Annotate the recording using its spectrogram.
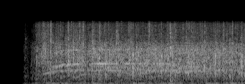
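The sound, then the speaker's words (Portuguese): Sustained applause from an auditorium audience starts abruptly and holds steady at an even level, a dense wash of many hands clapping at once with no talking over it, applauding a runner who placed fifth overall in the 84-kilometre Indomit race. “O auditório, só resta o auditório aplaudir, né, cara?”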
